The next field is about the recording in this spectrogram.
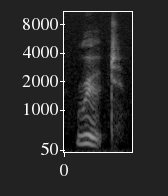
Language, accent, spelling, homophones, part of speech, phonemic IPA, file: English, General American, root, rute, noun / verb, /ɹut/, En-us-root.ogg
- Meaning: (noun) The part of a plant, generally underground, that anchors and supports the plant body, absorbs and stores water and nutrients, and in some plants is able to perform vegetative reproduction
